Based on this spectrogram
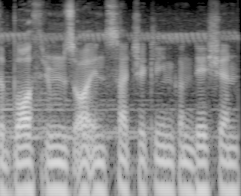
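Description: A man with a very deep, low voice speaks at a moderate pace in a dry sound with no echo, with clear music in the background. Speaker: travel vlogger. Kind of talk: casual vlog chat. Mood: relaxed, content. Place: open country. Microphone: phone near.

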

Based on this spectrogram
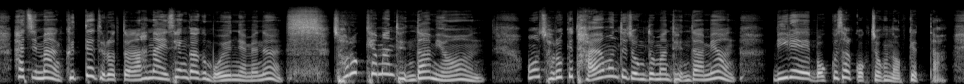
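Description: A woman speaks at a high pitch. Her voice moves in very wide pitch swings. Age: 40s. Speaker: network marketing business presenter. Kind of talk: sales pitch.

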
